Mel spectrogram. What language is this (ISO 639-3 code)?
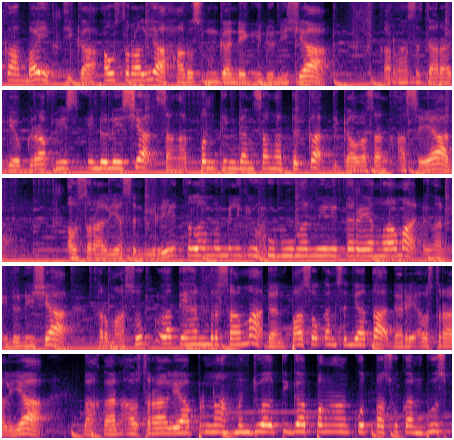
ind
